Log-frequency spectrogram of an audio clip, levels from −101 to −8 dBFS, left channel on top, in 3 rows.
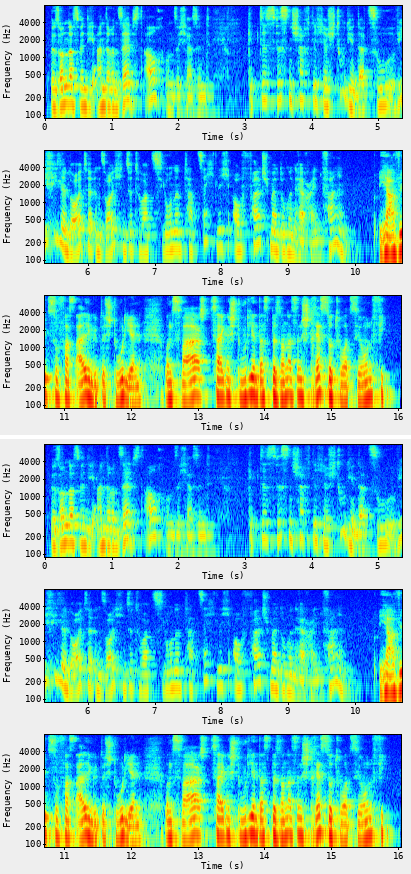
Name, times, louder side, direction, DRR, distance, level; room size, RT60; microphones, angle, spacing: voice 1, 0.0-9.9, left 2 dB, 50° left, 0.9 m, -41 dB
voice 2, 10.4-15.8, left 2 dB, 20° left, 0.4 m, -27 dB
8.1 x 3.3 x 5.8 m
head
